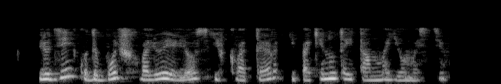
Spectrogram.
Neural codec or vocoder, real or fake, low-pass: none; real; 5.4 kHz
